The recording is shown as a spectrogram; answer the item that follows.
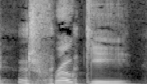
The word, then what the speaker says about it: troche: And a troche is a two syllable word or series of one syllables. That has a stress that actually sounds like the word troche. So it's that first stressed syllable and then an unstressed syllable.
